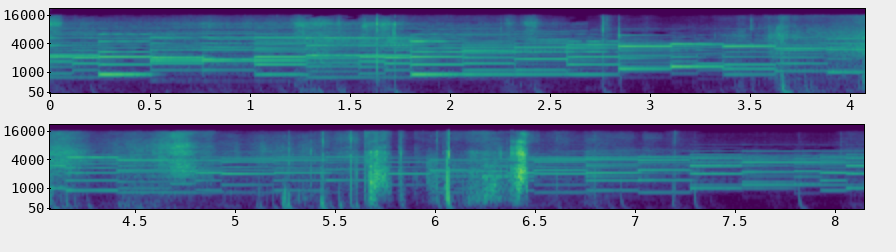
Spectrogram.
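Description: Electronic ice cream truck jingle from a Kilcar digital music box, a melody of clear chime-like notes, played through a RockJam Sing Cube speaker. Several sharp knocks sound over the tune between about four and six and a half seconds in.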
